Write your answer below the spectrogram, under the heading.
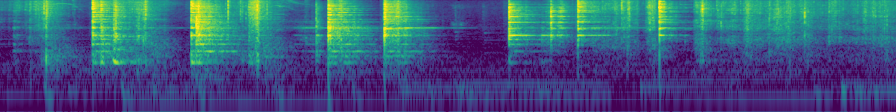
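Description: A metal spoon clinking against a hammered copper biryani handi and crinkling its aluminium-foil seal as the foil is pried open after dum cooking: a series of sharp, briefly ringing clinks with rustling between.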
